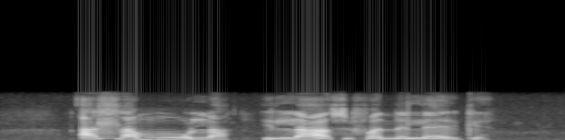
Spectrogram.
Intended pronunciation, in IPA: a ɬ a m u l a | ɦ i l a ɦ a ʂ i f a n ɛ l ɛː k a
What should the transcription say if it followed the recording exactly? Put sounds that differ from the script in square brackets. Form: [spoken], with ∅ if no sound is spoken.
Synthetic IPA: a ɬ a m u l a | ɦ i l a ɦ a ʂ i f a n ɛ l ɛː k [ɛ]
